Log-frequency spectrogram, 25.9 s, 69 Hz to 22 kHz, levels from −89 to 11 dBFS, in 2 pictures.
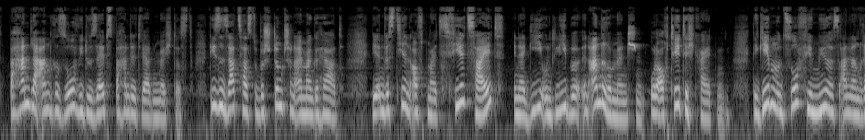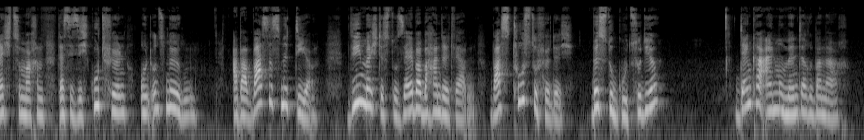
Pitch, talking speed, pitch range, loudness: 215 Hz, 175 wpm, 195-260 Hz, -22 LUFS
